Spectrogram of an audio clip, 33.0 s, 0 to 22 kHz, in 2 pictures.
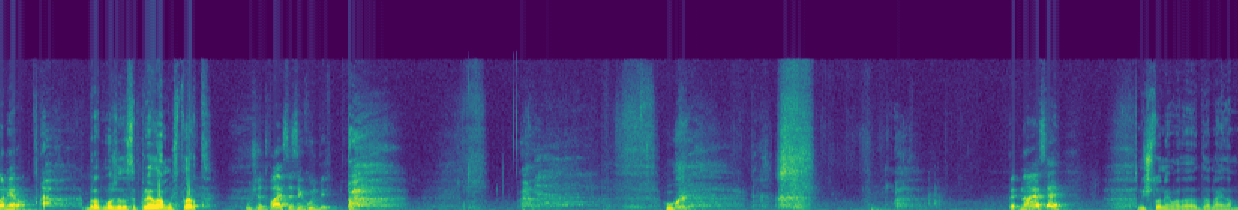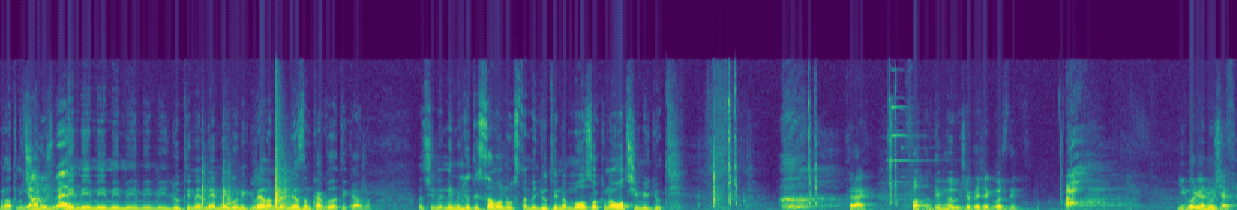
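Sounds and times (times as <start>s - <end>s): man breathing: 4.6s - 12.6s, 14.7s - 15.2s, 21.5s - 22.1s, 25.7s - 28.5s, 30.7s - 32.2s
man gasping in pain: 26.9s - 27.8s.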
